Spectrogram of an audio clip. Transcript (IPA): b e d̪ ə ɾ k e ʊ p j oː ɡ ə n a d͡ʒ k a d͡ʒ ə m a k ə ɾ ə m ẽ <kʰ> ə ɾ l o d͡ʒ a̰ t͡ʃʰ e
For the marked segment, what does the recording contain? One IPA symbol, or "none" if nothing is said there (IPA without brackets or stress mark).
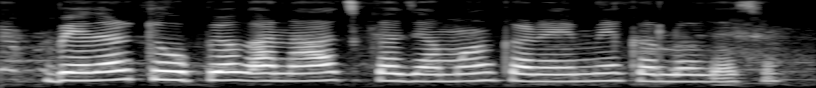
k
